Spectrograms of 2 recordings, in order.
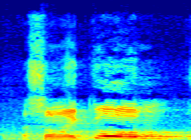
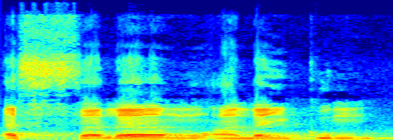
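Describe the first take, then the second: First: It is rushed, with the opening sounds swallowed. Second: It is said slowly, with every syllable clear. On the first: The speaker calls it wrong. "Laju. Asnya tak nampak, tak dengar" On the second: The speaker calls it right. "Jadi yang betul"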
